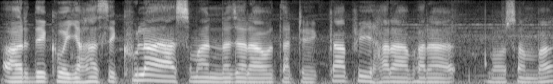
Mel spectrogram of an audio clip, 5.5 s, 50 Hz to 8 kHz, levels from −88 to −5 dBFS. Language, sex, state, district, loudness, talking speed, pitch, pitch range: Bhojpuri, male, Bihar, East Champaran, -16 LUFS, 140 wpm, 145 Hz, 140-155 Hz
